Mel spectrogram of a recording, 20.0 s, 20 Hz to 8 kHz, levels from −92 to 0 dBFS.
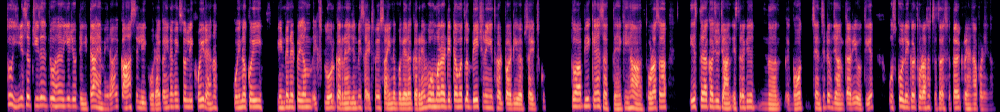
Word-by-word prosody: तो 240 0 0
ये 200 0 -2
सब 220 +2 +2
चीज़ें, 200 0 0
जो 195 +1 +1
है, 190 +1 -1
ये 195 - 0
जो 185 0 -2
डेटा 130 +7 +2
है 150 -4 0
मेरा, 115 -3 -5
ये 170 - -7
कहाँ 140 +2 +6
से 160 +1 -9
लीक 140 -3 -3
हो 120 - -1
रहा 115 - -1
है? - - 0
कहीं 145 +1 -3
न 170 - -3
कहीं 175 0 -3
से 175 - -2
तो - - -2
लीक 170 0 -2
हो - - +2
ही 190 - +4
रहा - - 0
है 125 - -4
ना। 150 0 -5 0.3
कोई 150 0 0
न 170 +1 +3
कोई 175 -1 +3 0.3
इंटरनेट 155 +1 +1
पे 175 - +2
हम 165 0 +1
एक्सप्लोर 140 +4 +1
कर 140 - +3
रहे 130 0 +1
हैं, 135 - -1
जिन 135 0 -1
भी 150 +1 -5
साइट्स 130 - -3
पे 145 - 0
साइन 130 0 0
अप 130 -1 -3
वगैरह 130 0 +4
कर 125 - +2
रहे 130 +3 +1
हैं, 150 - -3
वो 175 0 +5
हमारा 175 +1 +5
डाटा, 170 0 +2
मतलब, 170 0 +1
बेच 175 -1 +3
रही 155 -1 0
हैं 150 - -2
थर्ड-पार्टी 130 -1 +1
वेबसाइट्स 120 0 -1
को। - - -20 0.5
तो 180 - +2
आप 180 +1 +5
ये 190 - +2
कह 180 0 +2
सकते 120 -2 -3
हैं 115 +1 -2
कि 140 +3 -6
हाँ, 130 -5 +3
थोड़ा-सा 145 +5 +4 0.5
इस 180 +2 +2
तरह 175 -1 +6
का, 175 0 +3
जो 170 0 -1
जान 130 -3 +2
इस 130 -1 -3
तरह 155 - +2
की 165 - 0
न, 125 -5 -4 0.3
बहुत 130 +3 +1 0.2
सेंसिटिव 150 +4 -4
जानकारी 130 0 0
होती 125 -1 -2
है, - - 0 0.4
उसको 185 +5 +1
लेकर 160 -1 +1
थोड़ा-सा 140 +1 +2 0.3
स - - -9
सतर्क 145 0 0
रहना 125 0 -1
पड़ेगा। 105 -2 -11
150 Hz, 265 wpm, -17 LUFS, 130-170 Hz, 0.5 s, कहाँ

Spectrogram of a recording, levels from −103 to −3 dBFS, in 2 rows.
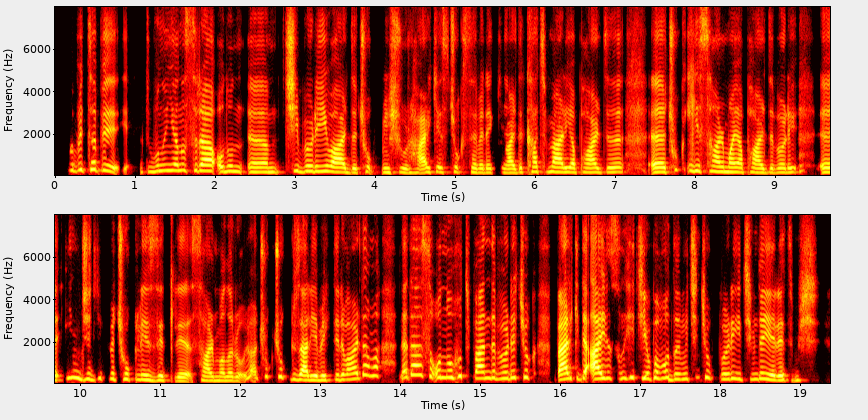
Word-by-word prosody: Tabii, 300 +2 -5
tabii, 320 -4 -1
e, 390 - -13 0.2
bunun 255 +5 -6
yanı 285 0 -2
sıra 275 -1 +5
onun, 240 -1 -3
ııı, 215 -1 0
çi 260 -3 -1
böreği 255 0 -1
vardı 205 -4 +4
çok 190 - -9
meşhur, 195 -1 -4
herkes 205 +4 -1
çok 215 0 -8
severek 185 -2 -4
yerdi, 180 +2 -1
katmer 225 -1 +1
yapardı, 205 0 -1 0.3
eee, 215 +1 +5
çok 310 +2 -9
iyi 265 -1 -2
sarma 230 -3 +3
yapardı 195 -3 -1
böyle, 195 +1 -3 0.3
ııı, 205 0 +2
incecik 285 -4 -4
ve - - -4
çok 255 -2 -5
lezzetli 200 -6 -1
sarmaları 185 -1 -2
oluyo - - -5
Çok, 375 0 -11
çok 370 -1 -4
güzel 230 -3 +5
yemekleri 210 +3 0
vardı 265 - 0
ama 420 -1 -3 0.3
nedense 455 -4 +1
o 340 -1 -2
nohut 370 +2 -2
bende 295 0 +4
böyle 295 +3 -3
çok, 340 0 -3 0.3
belki 275 +4 +8
de - - +6
aynısını 280 +1 +7
hiç 320 0 -4
yapamadığım 285 -4 -2
için 300 +6 -8
çok, 330 -4 -6
böyle, 255 +3 -2
içimde 255 +1 -5
yer 230 -6 +3
etmiş. 205 -1 -2
235 Hz, 170 wpm, -23 LUFS, 205-285 Hz, 0.3 s, belki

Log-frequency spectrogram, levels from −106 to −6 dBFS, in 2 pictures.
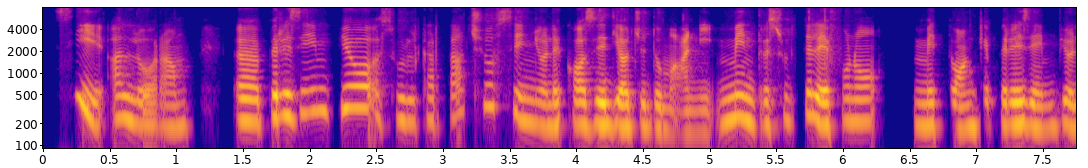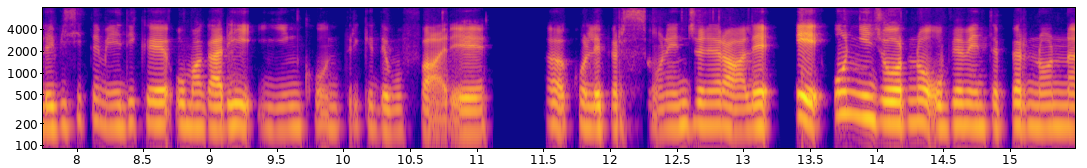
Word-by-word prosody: Sì. 370 - 0
Allora, 230 -6 -5
uhm, 205 +4 -4
per 245 +3 +4
esempio 300 +5 -1
sul 225 -4 -10
cartaceo 240 - -11
segno 225 - -7
le 190 +1 -4
cose 195 -1 +3
di 195 +1 0
oggi 180 0 +2
e - - -8
domani, 155 -3 -8
mentre 215 -2 -2
sul 210 +3 -12
telefono 215 -2 0 0.2
metto 190 0 -6
anche, 180 +3 -6
per 195 -1 -4
esempio, 190 0 0
le 175 -1 0
visite 190 +5 -13
mediche 195 +1 -1
o 190 - -2
magari 180 0 +1
gli 170 -1 -16
incontri 175 0 -12
che 180 0 -15
devo 160 -1 -4
fare, 150 -1 -1 0.4
uhm, 190 -5 -2
con 185 - -5
le 170 0 +4
persone 175 -1 -9
in 185 +2 -3
generale, 185 -2 +2
e 470 -1 +10
ogni 265 -3 +3
giorno, 205 0 +6
ovviamente, 180 0 -1
per 190 0 0
non 180 0 -4
190 Hz, 165 wpm, -24 LUFS, 180-215 Hz, 0.4 s, e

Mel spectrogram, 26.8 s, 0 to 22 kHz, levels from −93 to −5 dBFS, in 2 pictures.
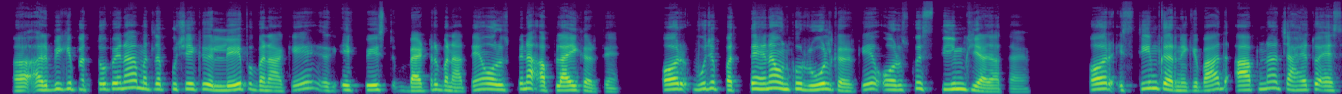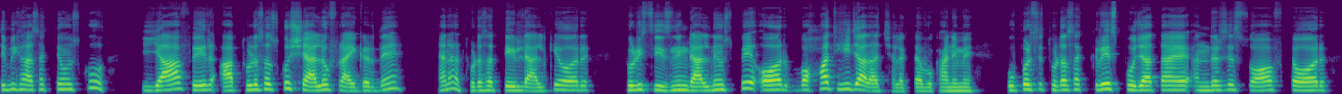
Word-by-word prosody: अ, - - -1
अरबी 185 +7 0
के 240 - -1
पत्तों 210 +1 -4
पे 240 +1 +2
ना 280 +3 +3
मतलब 225 -4 -1
कुछ 225 -1 -5
एक 225 -1 +1
लेप 205 +2 +3
बना 175 -6 -1
के 150 +6 -9 0.5
एक 190 0 -4
पेस्ट 195 0 +1
बैटर 155 +5 +2
बनाते 175 -2 -3
हैं 215 - -1
और 225 -2 +4
उसपे 200 +3 -5
ना 250 0 +3
एप्लाई 180 0 +4
करते 145 -7 -6
हैं। 130 -2 -11 0.5
और 220 +1 +5
वो 225 +4 -1
जो 260 - 0
पत्ते 190 +4 0
हैं 230 - +4
ना 265 +2 +5
उनको 235 -2 +3
रोल 220 +3 +3
करके 175 +3 -2
और 200 -4 -1
उसको 195 +6 -4
स्टीम 230 -1 0
किया 180 -9 +1
जाता 125 -1 -6
है। 115 0 -15 0.6
और 230 +3 +5
स्टीम 225 +9 -1
करने 190 -8 +2
के 165 - -5
बाद 185 - 0
आप 195 +2 +4
ना 265 +4 -1
चाहे 195 -5 -2
तो 195 - -2
ऐसे 175 +2 -2
भी 220 +2 -3
खा 205 -2 0
सकते 215 +2 -6
हो 220 - 0
उसको। 240 +4 -5 0.4
या 190 +6 +3
फ़िर 195 +2 0
आप 175 +1 +1
थोड़ा 195 +2 +2
सा 225 - +1
उसको 220 +4 -1
शैलो 205 -5 +3
फ्राई 180 -6 -1
कर 170 +1 -1
दें, 200 +8 -3 0.5
है - - 0
ना? 230 -1 -2
थोड़ा 170 -3 -5
सा 180 +1 -1
तेल 175 -1 -1
डाल 155 -2 0
के 165 +6 -5
और 185 -1 +1 0.4
थोड़ी 190 +3 +2
सीज़निंग 190 -1 -1
डाल 165 -1 +3
दें 200 - 0
उसपे 210 +6 -1
और 200 -2 +4 0.2
बहुत 245 +5 +2
ही 225 +1 -2
ज़्यादा 210 -8 +4
अच्छा 150 0 -7
लगता 145 +2 -5
है - - +1
वो 150 - -5
खाने 155 0 -2
में। 155 -1 -2 0.4
ऊपर 180 +4 +2
से 215 +1 -9
थोड़ा 200 +1 +1
सा 215 +2 -2
क्रिस्प 220 +2 +1
हो 195 - +4
जाता 185 0 +2
है, 190 0 +3
अंदर 180 +1 -3
से 205 +2 -4
सॉफ्ट 185 0 -1
और 180 0 +2
195 Hz, 220 wpm, -23 LUFS, 175-220 Hz, 0.6 s, और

